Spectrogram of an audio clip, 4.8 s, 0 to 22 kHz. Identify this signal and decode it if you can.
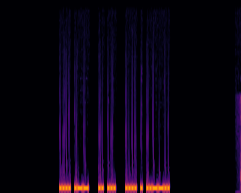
Morse code, heard as a keyed tone, about 40 wpm, 700 Hz. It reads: HW IS HE?
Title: Sentences from Top 100 Words and Abbreviations 40wpm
